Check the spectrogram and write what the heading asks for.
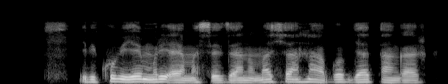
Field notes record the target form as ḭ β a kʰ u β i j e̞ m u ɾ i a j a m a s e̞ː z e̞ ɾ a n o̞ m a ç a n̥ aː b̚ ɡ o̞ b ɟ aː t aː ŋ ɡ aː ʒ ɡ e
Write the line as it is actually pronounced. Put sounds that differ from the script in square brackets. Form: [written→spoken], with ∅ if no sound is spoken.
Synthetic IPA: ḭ β [a→i] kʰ u β i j e̞ m u ɾ i a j a m a s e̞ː z e̞ ɾ a n o̞ m a ç a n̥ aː b̚ ɡ o̞ b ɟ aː t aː ŋ ɡ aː ʒ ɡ e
